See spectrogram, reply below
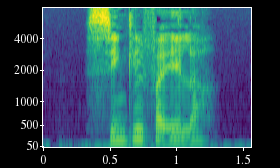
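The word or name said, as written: singleforældre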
